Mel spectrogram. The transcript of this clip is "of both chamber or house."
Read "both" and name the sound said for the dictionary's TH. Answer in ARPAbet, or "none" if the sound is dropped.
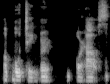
T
